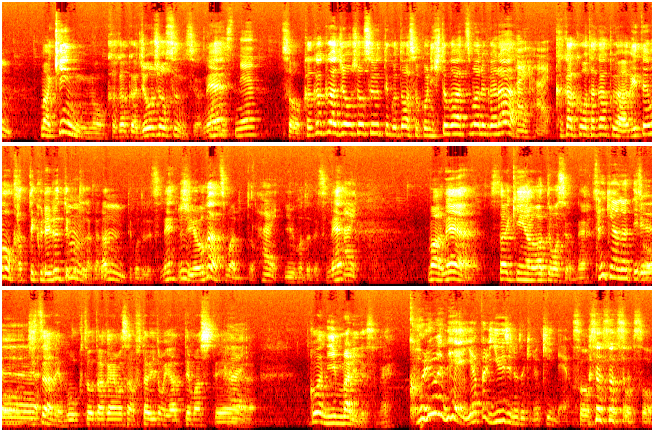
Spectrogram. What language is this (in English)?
Japanese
